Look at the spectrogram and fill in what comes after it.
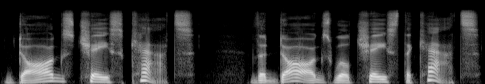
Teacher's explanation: The words 'the' and will were squashed. They became tiny.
